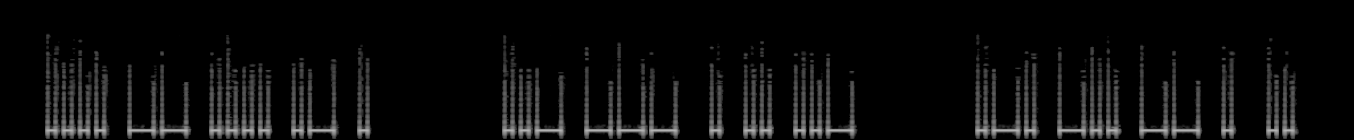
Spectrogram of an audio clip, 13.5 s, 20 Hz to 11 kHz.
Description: Morse code, heard as a keyed tone, about 15 wpm, 800 Hz. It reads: HMHAE UOEIU RDMEI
